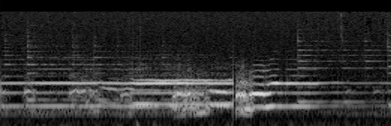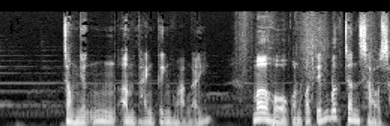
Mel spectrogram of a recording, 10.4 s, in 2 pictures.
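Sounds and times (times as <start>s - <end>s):
neighbour's dog barking and howling: 0.0s - 4.3s
speech: 6.1s - 10.4s.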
